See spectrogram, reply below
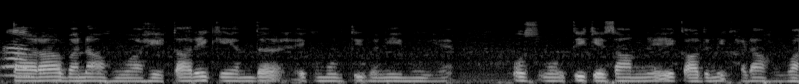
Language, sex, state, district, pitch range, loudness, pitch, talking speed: Hindi, female, Maharashtra, Chandrapur, 150-170 Hz, -27 LUFS, 160 Hz, 160 wpm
